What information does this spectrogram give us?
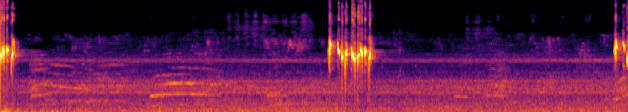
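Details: Male White-eared Bulbul singing as a lure to attract bulbuls and set a kept bulbul singing: short bright warbled phrases spaced about five seconds apart, separated by near silence.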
